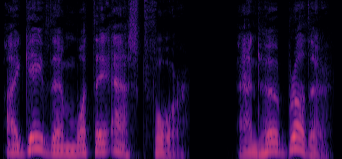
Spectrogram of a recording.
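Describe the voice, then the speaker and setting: A man reading as a middle-aged mafia lawyer in an audio story, a resigned and bitter traitor. He talks quietly and deliberately, with expressive pitch and a dry sound. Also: no echo. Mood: bitter confession. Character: tidy fifty-five-year-old male mafia lawyer, resigned, bitter traitor.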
